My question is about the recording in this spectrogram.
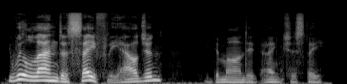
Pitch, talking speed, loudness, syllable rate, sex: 135 Hz, 155 wpm, -18 LUFS, 5.6 syllables/s, male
